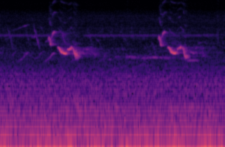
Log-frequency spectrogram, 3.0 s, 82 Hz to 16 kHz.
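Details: Mockingbird singing at night, 4 am, outside a bedroom window in Texas: two looping, chattering warbled phrases about a second and a half apart over faint low background noise.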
